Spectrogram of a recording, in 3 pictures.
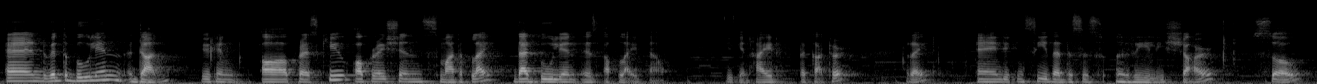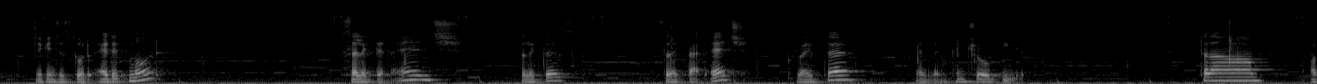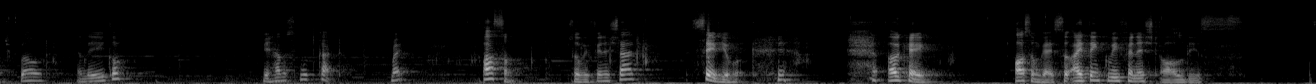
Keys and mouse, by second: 2.1 q, 7.2 click, 8.1 middle click, 9.1 shift+middle drag, 12.2 Tab, 16.5 click, 17.7 alt+click, 21.0 middle click, 22.7 ctrl+b, 25.4 Tab, 27.1-28.6 middle drag, 31.8 shift+middle click, 32.7 ctrl+s.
